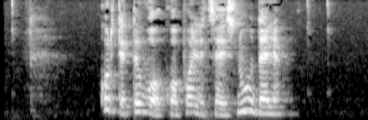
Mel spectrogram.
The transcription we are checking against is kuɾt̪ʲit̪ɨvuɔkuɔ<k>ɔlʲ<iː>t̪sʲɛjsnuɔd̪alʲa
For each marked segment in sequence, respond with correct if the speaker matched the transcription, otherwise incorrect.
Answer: incorrect, incorrect

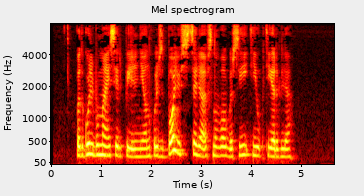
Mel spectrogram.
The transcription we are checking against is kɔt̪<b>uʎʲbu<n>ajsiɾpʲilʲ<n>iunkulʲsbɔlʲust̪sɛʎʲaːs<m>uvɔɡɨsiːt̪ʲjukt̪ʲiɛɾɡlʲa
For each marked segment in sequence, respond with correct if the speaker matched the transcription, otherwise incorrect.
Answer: incorrect, incorrect, incorrect, incorrect

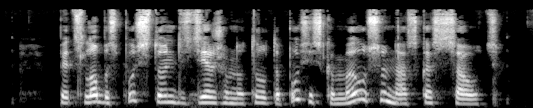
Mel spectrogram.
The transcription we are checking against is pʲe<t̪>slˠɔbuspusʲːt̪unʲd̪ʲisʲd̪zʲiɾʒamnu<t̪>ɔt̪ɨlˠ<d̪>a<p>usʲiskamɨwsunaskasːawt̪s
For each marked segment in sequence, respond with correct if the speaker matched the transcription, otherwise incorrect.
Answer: correct, incorrect, incorrect, correct

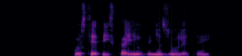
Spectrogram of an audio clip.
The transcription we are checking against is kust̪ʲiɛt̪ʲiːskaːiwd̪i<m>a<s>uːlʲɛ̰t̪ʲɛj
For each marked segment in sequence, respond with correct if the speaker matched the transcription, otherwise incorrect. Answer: incorrect, incorrect

